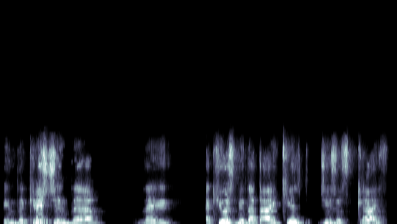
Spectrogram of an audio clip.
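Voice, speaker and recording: A Lebanese man in his fifties speaks English as an interview guest, searching for words and breaking his grammar as he answers. His voice is very high-pitched, slow and fairly bright.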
